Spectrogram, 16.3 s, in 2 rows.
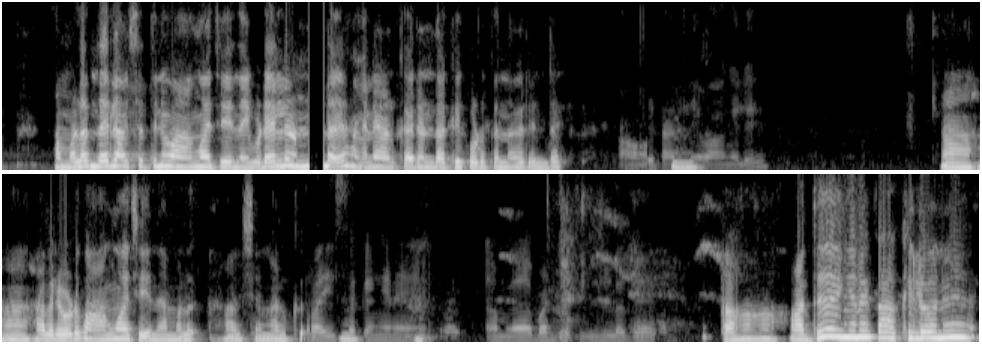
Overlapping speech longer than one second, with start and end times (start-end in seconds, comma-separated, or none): none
